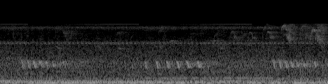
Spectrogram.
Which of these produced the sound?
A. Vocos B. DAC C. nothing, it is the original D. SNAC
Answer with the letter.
C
